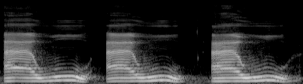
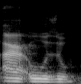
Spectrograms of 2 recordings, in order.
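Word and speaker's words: أعوذ: media sosial ini juga huruf Ain itu bagaimana pengucapannya makhrajnya juga di mana itu di tengah tenggorokan lebih menekan suaranya lebih menekan pengucapannya au au atau dia merubah menjadi huruf wau awu awu awu ini kekeliruan yang terjadi pada lafaz pada lafaz auudu ya kemudian juga tambahan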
